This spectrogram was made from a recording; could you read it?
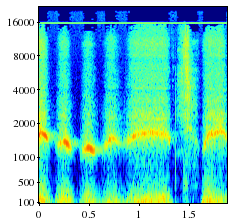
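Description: Someone whistles a short, bouncy melody, several quick phrased notes with brief breathy gaps between them, then one longer held note to finish.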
